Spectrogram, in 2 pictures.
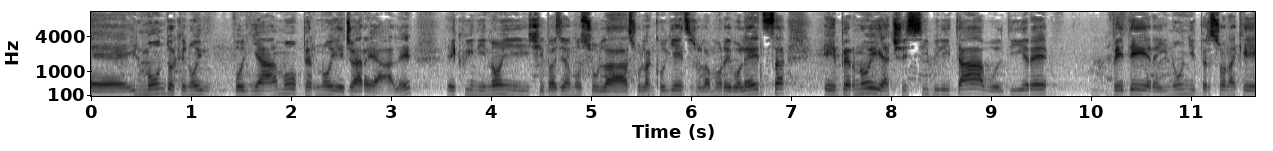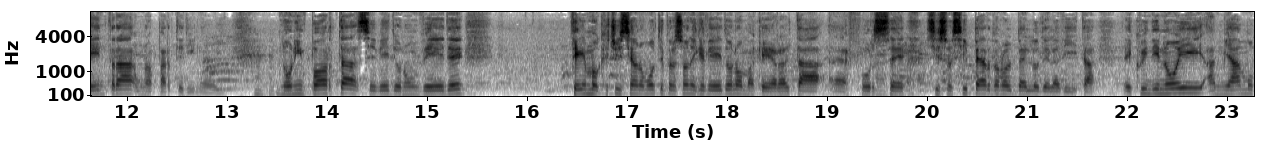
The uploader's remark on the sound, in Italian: Questa puntata è stata registrata direttamente all’interno del museo RAI e include oltre all’ambientazione sonora anche le interviste al personale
